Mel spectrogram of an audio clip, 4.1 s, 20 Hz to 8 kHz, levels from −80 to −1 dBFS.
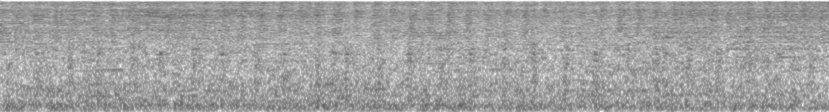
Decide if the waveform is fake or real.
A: real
